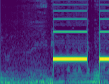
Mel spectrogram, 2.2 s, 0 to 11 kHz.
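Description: A loud, steady 1 kHz bleep that switches on abruptly about a second in and lasts under a second, with a second identical bleep starting right at the end: an edited-in censor bleep laid over the talk.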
